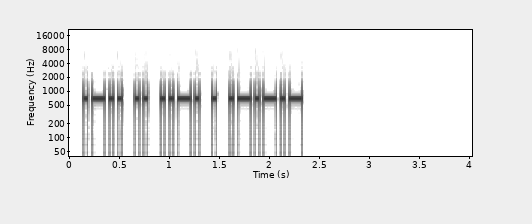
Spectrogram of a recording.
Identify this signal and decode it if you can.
Morse code, heard as a keyed tone, about 28 wpm, 700 Hz. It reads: LIFE.
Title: Sentences from Top 700 Words 28wpm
